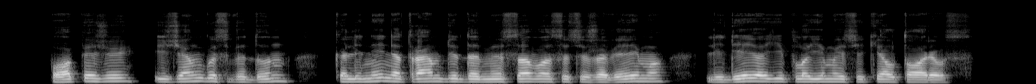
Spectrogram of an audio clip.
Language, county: Lithuanian, Marijampolė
